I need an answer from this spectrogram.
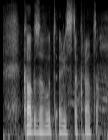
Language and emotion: Russian, neutral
